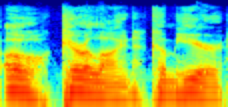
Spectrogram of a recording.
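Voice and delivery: low, slow, smooth imitation of the voice actor; deep-voiced narrator. Host mimicking the voice actor's fan video, slow deep croon. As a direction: drop low and croon her name. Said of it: "he's just like".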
